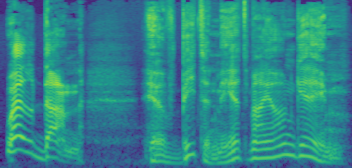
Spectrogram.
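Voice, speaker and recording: A man's voice: fairly high pitch, wildly swooping pitch, slow pace, slightly rough, no room sound, heavily acted. A man playing a jovial older wizard professor in a video game, with a grandiose, genteel and playful manner. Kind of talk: video game character acting.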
